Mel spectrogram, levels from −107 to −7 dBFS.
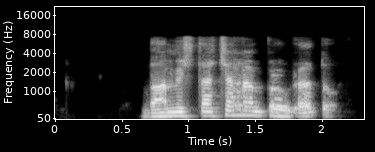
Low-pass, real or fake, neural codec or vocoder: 7.2 kHz; fake; codec, 32 kHz, 1.9 kbps, SNAC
